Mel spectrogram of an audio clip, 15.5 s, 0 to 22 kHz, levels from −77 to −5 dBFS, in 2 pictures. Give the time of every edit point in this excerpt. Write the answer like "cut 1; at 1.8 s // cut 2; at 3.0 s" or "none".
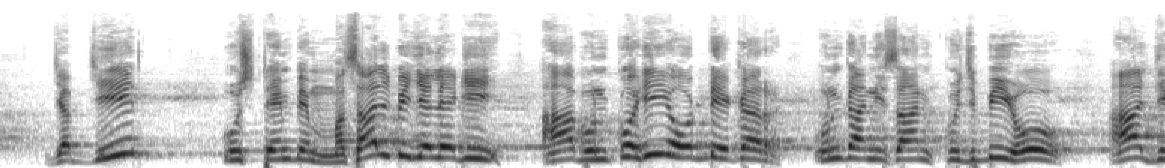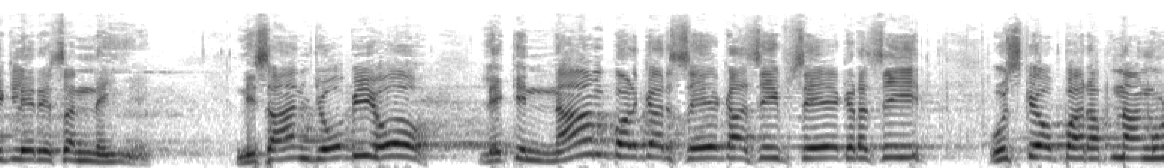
none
